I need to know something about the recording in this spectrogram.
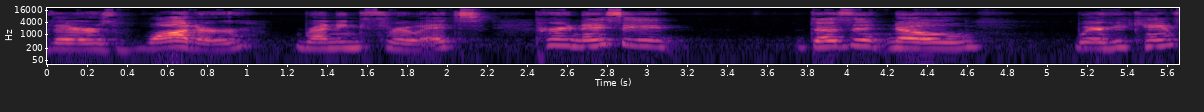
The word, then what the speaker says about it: Piranesi: Apparently it's the correct pronunciation. Everyone says Piranesi. That's not it. It's Piranesi. I looked up the pronunciation just to set the record straight.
